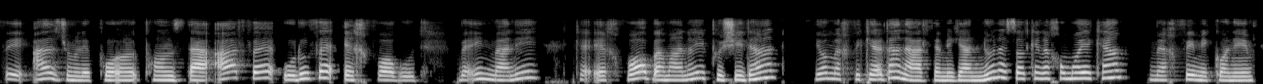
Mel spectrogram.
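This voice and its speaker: A woman, teaching Quran recitation step by step. She explains patiently and draws out the recited verses slowly. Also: mid-range voice, mellow, clear, resonant tone.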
